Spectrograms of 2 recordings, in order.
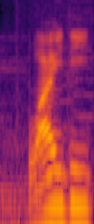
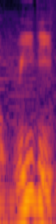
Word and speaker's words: WIDI: いうメーカーあのこれ widi と書いてですね y ディって読むことにしていますこれ外人さんっていうかそのこの本国の人はウィディって言ってるんですけどちょっと言い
